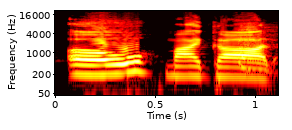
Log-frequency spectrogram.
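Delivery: loud, drawn-out retold cry of shock. After the glass smacks the girl, loud shocked cry. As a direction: exclaim it slowly and loudly, acting out alarm.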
